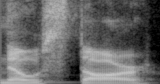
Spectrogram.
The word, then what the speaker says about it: Nostr: forgot it yeah makes sense it's popular among Noster users I mean no star that's the way it's actually pronounced and I think the other popular one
